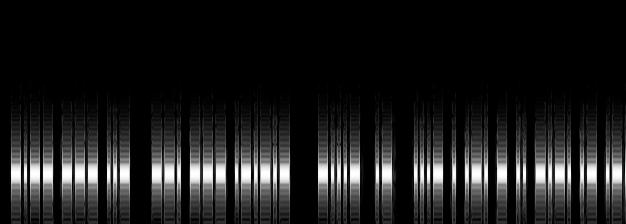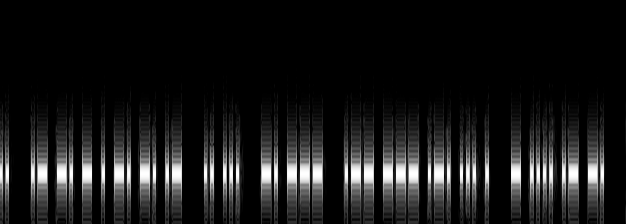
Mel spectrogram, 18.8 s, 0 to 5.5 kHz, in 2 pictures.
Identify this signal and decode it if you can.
Morse code, heard as a keyed tone, about 25 wpm, 600 Hz. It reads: YOU GO. <BT> A VERTICAL ANTENNA IS NO WORSE THAN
